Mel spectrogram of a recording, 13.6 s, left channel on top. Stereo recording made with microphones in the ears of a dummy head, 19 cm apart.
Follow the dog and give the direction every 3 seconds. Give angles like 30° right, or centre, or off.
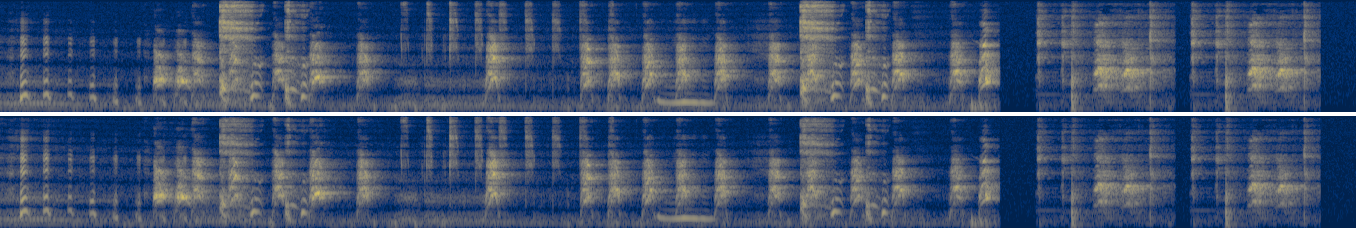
40° right, 20° right, 10° left, 20° left, 20° left.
